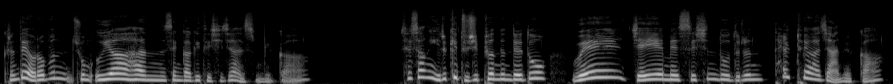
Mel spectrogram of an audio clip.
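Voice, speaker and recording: A woman's voice: fairly high pitch, sing-song, moderate pace, dark tone, dry recording, studio quality. A woman hosting a radio news interview, articulate and emphatic, posing questions to the listeners and the guest. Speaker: radio news show host.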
